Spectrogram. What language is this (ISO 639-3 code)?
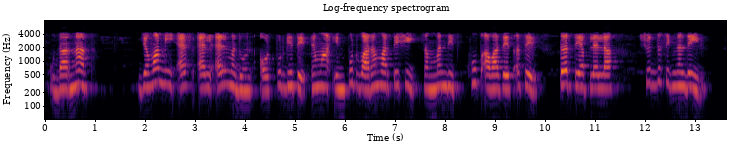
mar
